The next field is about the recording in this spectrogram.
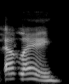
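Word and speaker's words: Elhae: Is it Elahay? Elhay? It's LA. LA.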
